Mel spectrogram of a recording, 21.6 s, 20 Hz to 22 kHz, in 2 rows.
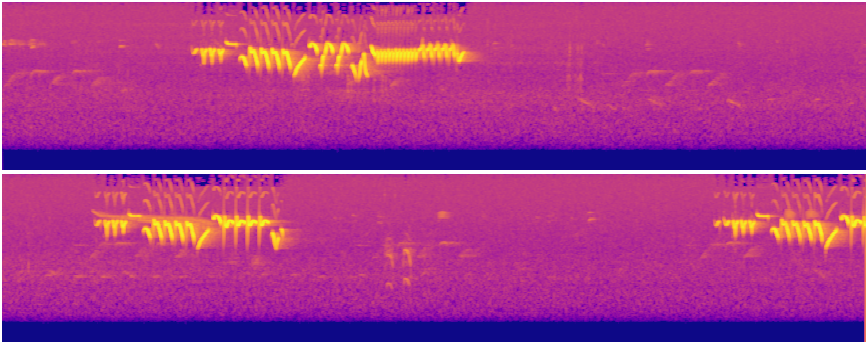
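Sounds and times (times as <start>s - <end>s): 
Eurasian wren quiet soft notes: 0.0s - 18.7s, 19.3s - 21.5s
Troglodytes troglodytes Eurasian wren singing high trilled notes: 2.4s - 6.0s, 11.8s - 14.5s, 19.6s - 21.5s.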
